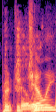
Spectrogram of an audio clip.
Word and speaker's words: Petrocelli: Petrocelli.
